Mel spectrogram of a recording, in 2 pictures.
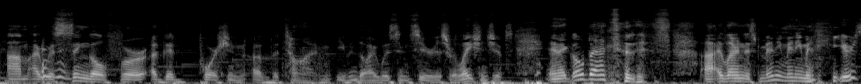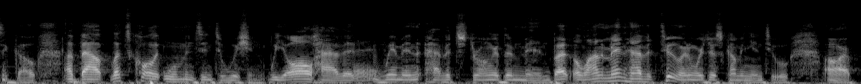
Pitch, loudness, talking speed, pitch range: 105 Hz, -27 LUFS, 220 wpm, 95-120 Hz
